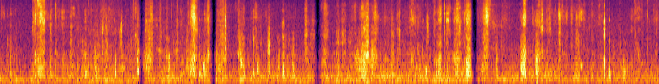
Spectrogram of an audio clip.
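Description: Close-miked eating sounds: chewing and crunching a cream-filled bun with a crumbly topping, full of irregular wet clicks and crackles, along with the crinkle of plastic gloves and a clear plastic container being handled.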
